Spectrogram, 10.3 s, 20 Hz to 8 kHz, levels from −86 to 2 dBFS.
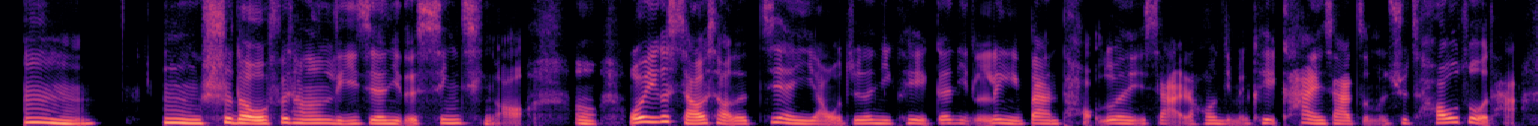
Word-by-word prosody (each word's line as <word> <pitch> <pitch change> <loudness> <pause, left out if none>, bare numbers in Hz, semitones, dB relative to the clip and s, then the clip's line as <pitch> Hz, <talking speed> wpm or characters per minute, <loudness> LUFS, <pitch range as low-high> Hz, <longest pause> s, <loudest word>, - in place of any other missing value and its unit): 嗯， 225 -8 +3 0.4
嗯， 250 -4 +5
是 265 +5 +2
的， 225 -4 +8
我 - - +9
非 265 +5 +1
常 230 -2 +1
理 200 -1 -2
解 210 0 +2
你 205 -1 +1
的 - - -3
心 225 +3 -2
情 230 - -8
啊。 - - -10 0.3
呃， 200 -3 -1 0.2
我 285 - +7
有 305 - +5
一 - - +2
个 330 - +3
小 210 -11 +3
小 215 -3 -2
的 195 0 -2
建 225 0 -1
议 195 - -2
啊， - - -6
我 - - -4
觉 210 +1 -6
得 215 - 0
你 210 -1 -3
可 230 - -9
以 210 -2 -2
跟 220 +1 -5
你 210 - -9
的 - - -11
另 230 0 -1
一 200 - -2
半 205 +1 -1
讨 - - -12
论 215 0 -2
一 205 0 -5
下， 205 0 -4
然 - - -8
后 205 -1 -5
你 200 +1 -8
们 215 - -14
可 230 +3 -5
以 225 - -3
看 245 -5 -2
一 - - -1
下 195 -2 -1
怎 - - -12
么 - - -16
去 225 +3 -8
操 245 +5 +1
作 275 -1 0
它。 - - -12
215 Hz, 330 characters per minute, -23 LUFS, 205-235 Hz, 0.4 s, 我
